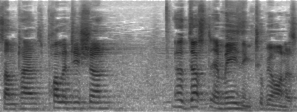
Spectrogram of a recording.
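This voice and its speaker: A high-pitched man's voice with a Bengali accent, moderate pace, noticeable background noise and audible room echo. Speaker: English teacher. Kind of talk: classroom lecture.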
